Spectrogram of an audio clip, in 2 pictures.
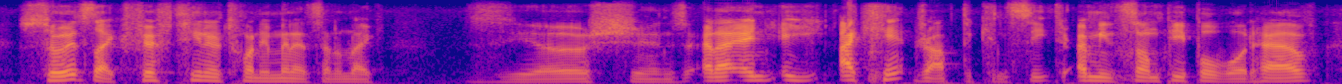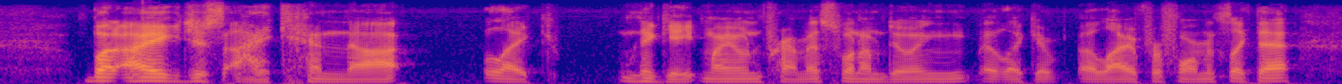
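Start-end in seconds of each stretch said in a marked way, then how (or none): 2.5-3.4 put-on French accent. Re-enacting your live performance of a long story, read in the Jacques Cousteau accent. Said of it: "reading this story in the Jacques Cousteau accent".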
